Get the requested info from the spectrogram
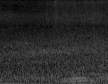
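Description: Steady hiss of a heavy downpour, with car tyres swishing on the flooded road as traffic passes; the hiss swells a little about halfway through.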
